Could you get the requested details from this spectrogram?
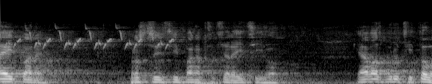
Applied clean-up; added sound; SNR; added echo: none; Chirp, tweet; 16 dB; reverberation time 1.2 s.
